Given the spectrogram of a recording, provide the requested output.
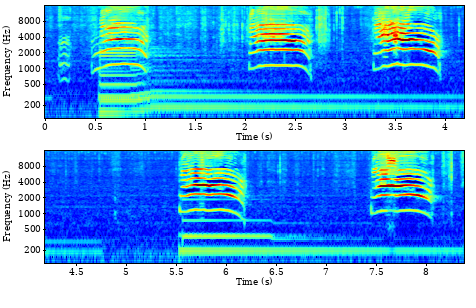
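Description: High, thin kitten meows, each rising then falling, repeated about every one to two seconds.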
